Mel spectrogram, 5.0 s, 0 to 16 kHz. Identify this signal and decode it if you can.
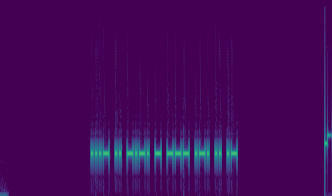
Morse code, heard as a keyed tone, about 37 wpm, 700 Hz. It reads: VICTORIA
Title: USA Common Names - 40wpm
